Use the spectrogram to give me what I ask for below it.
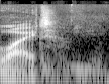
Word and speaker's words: wight: has an alternate pronunciation from white.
